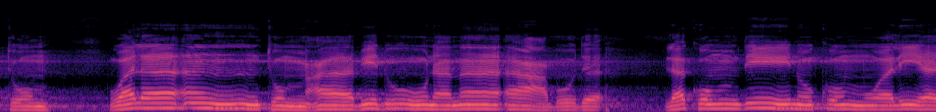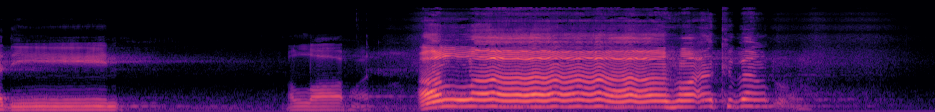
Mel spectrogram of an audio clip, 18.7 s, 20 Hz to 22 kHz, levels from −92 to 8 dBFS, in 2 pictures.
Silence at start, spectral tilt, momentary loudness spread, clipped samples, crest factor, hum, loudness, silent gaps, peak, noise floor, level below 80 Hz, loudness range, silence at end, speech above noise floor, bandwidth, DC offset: 0 s; -5 dB/octave; 15 LU; under 0.1%; 22 dB; none; -28 LUFS; none; -8 dBFS; -65 dBFS; -68 dBFS; 12 LU; 1.25 s; 37 dB; 16.5 kHz; under 0.1%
